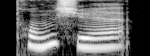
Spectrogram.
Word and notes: 同学: tóng xué

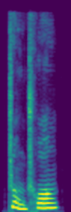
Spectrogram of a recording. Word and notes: 重创: zhòng chuāng

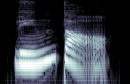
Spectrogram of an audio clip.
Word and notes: 领导: lǐng dǎo

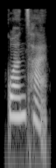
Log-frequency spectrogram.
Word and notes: 棺材: guān cai

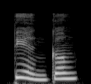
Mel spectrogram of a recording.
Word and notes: 变更: biàn gēng

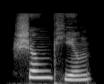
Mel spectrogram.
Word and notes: 生平: shēng píng

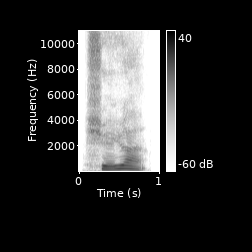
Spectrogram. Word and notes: 学院: xué yuàn

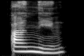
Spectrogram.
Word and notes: 安宁: ān níng

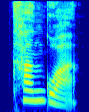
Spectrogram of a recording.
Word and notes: 看管: kān guǎn

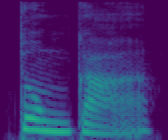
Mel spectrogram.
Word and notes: 动感: dòng gǎn

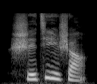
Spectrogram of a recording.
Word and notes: 实际上: shí jì shàng

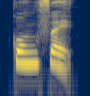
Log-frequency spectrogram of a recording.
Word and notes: 公费: gōng fèi

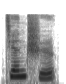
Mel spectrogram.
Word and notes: 坚持: jiān chí

